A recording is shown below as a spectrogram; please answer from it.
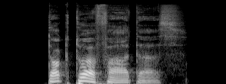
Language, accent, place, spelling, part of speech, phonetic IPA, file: German, Germany, Berlin, Doktorvaters, noun, [ˈdɔktoːɐ̯ˌfaːtɐs], De-Doktorvaters.ogg
- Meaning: genitive singular of Doktorvater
